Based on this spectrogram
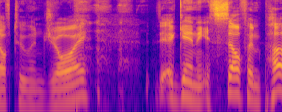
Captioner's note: chuckles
